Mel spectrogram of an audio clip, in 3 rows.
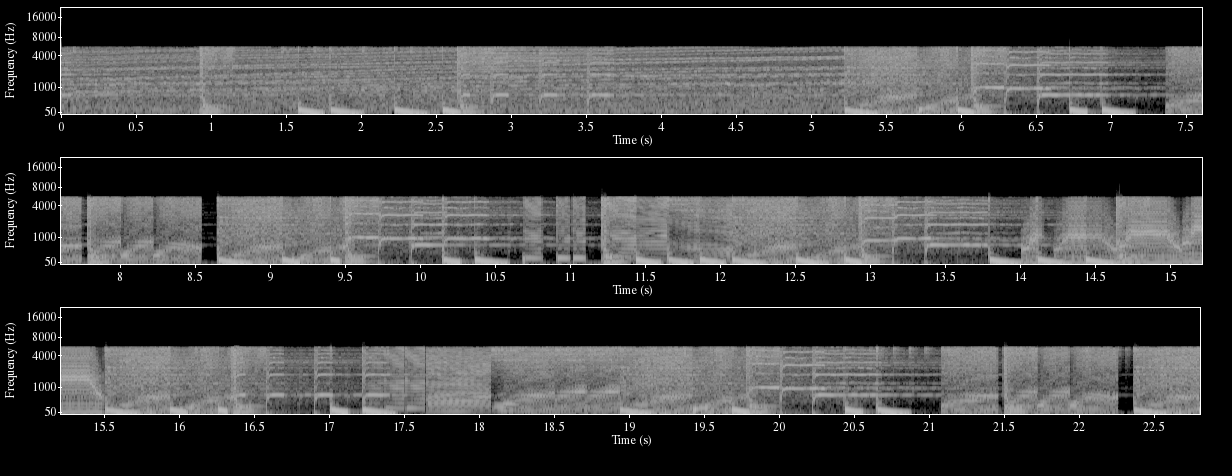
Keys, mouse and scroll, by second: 2.0 click, 2.2 click, 2.3 right click, 2.4 double right click, 2.7 typing, 3.8 click, 5.1 click, 6.7 click, 11.0 click, 12.4 p, 12.9 scroll down 2, 14.4 middle click, 15.5 click, 17.0 click, 17.6 middle click, 20.6 click.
